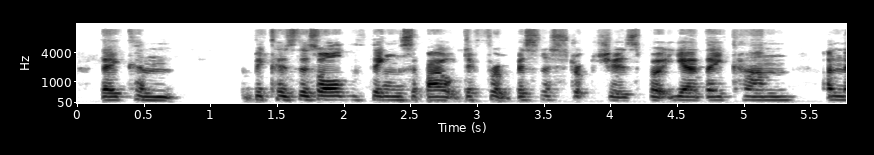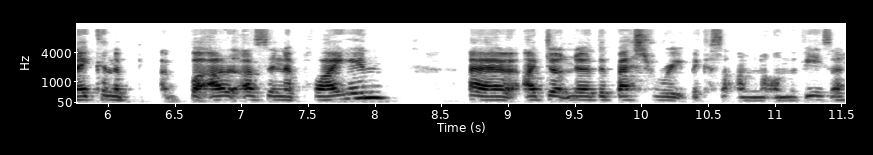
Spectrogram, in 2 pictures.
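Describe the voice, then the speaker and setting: In a British accent, a woman speaks at a fairly low pitch and a moderate pace. Her pitch variation is ordinary, while her loudness swings widely. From UK. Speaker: webinar host. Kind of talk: webinar discussion.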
